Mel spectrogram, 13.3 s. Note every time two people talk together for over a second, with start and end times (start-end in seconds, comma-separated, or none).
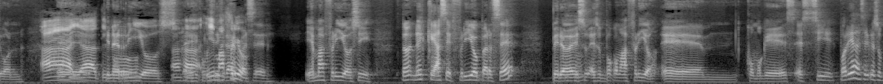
0.8-3.8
